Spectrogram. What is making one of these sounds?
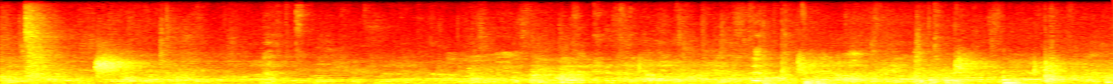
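Billiard balls click sharply together on a table.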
